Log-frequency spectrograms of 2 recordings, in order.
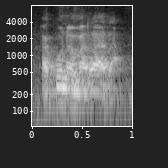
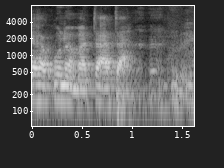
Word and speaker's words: hakuna matata: Most of Americans knows one Swahili, hakuna marara. That is not how it's pronounced. You do swallow words. You have accent. We don't have accent. We say hakuna matata.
